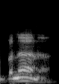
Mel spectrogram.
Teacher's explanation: the word banana has a main stress on the second syllable, banana, and the other two syllables are schwa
